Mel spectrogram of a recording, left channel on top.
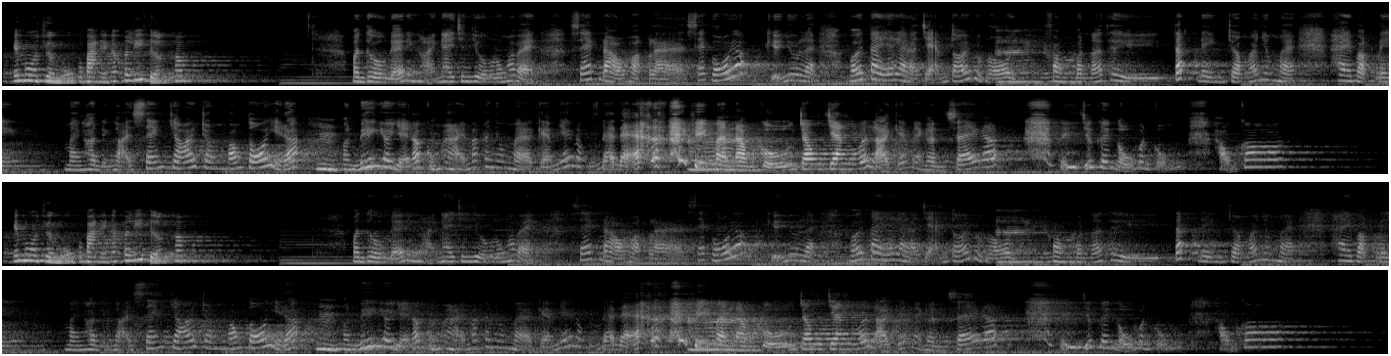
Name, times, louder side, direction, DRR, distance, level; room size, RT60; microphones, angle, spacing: voice 1, 0.1-1.9 9.9-10.8 17.0-17.2 20.7-21.4, left 1 dB, 15° left, 4 dB, 1.1 m, -29 dB
sound 1, 2.8-8.9, equal, 40° right, 3.2 m, -47 dB
voice 2, 3.1-26.8, left 4 dB, 50° left, 8 dB, 1.0 m, -30 dB
sound 2, 5.0-6.8 7.5-9.2 9.9-11.6 12.4-24.6, equal, 20° right, 2.0 m, -48 dB
27.5 x 17.5 x 7.1 m, 2.3 s
head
